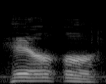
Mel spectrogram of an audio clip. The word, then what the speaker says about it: Herer: the one that said Herer. And I'm like, oh, that's easy enough to remember. Herer. Okay. He says that's what Jack used to tell people to pronounce his name.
